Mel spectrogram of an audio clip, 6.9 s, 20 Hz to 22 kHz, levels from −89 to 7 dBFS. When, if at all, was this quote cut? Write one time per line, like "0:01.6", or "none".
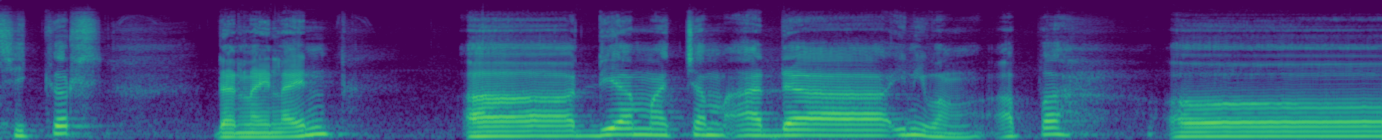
none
